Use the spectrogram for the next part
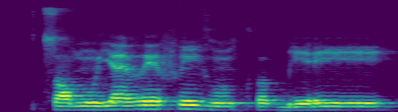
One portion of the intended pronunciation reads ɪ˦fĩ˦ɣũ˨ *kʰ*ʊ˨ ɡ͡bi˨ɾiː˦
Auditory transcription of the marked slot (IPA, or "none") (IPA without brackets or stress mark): kʰ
